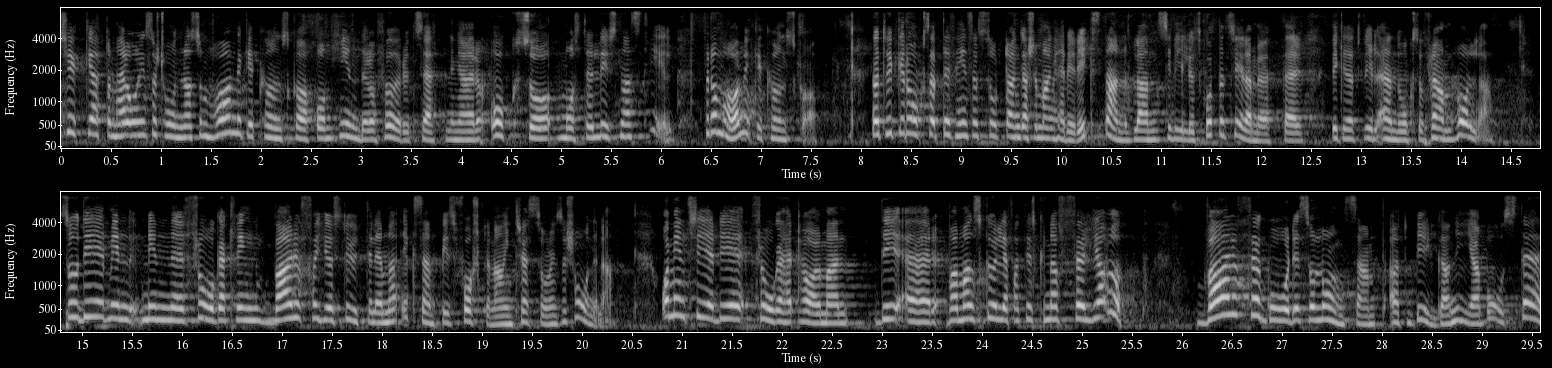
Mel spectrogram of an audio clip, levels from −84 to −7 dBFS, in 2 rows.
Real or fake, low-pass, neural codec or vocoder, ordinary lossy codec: fake; 7.2 kHz; codec, 16 kHz, 4 kbps, X-Codec, HuBERT features, trained on general audio; none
